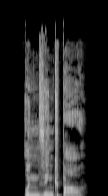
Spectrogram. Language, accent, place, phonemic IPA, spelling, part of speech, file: German, Germany, Berlin, /ˈʊnzɪŋkbaːɐ̯/, unsinkbar, adjective, De-unsinkbar.ogg
- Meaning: unsinkable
